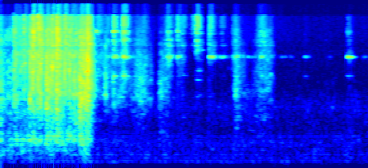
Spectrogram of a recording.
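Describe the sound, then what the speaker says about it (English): A brand new deck of playing cards riffle-shuffled once in a loud, close, crisp burst, followed by a few quieter taps and light card clicks as the deck is squared. "Since this is a brand new deck, I'm going to give a couple more shuffles."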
